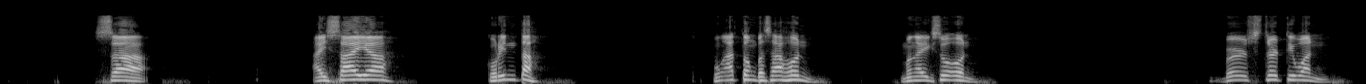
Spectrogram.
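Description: A man speaks into a microphone in short, deliberate phrases with pauses between them.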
